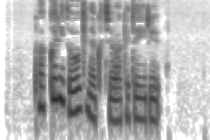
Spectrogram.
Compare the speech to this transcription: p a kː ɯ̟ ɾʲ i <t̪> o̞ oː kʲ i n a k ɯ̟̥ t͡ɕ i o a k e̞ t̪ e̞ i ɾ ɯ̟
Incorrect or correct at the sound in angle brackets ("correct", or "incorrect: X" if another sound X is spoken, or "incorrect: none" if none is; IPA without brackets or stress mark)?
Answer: correct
